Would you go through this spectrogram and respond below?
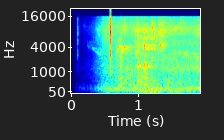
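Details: A young cheetah at the Lion Park near Johannesburg purrs with a steady, low, throbbing rumble while licking a person's arm, louder towards the end, in September 2013.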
